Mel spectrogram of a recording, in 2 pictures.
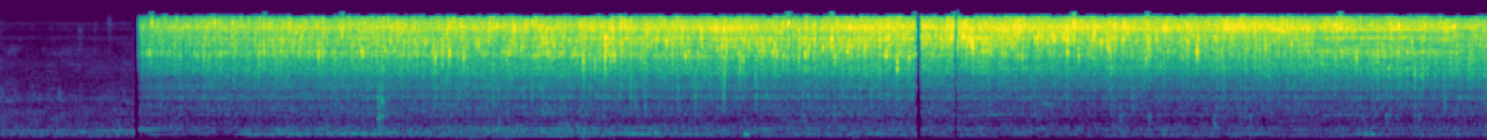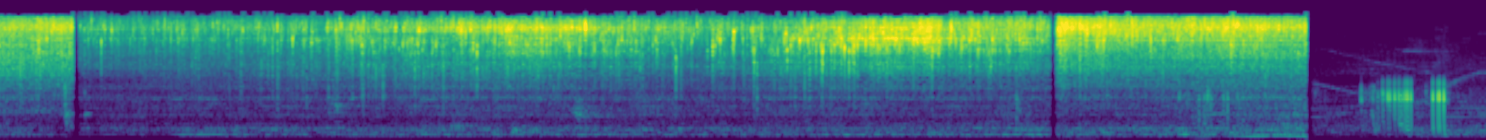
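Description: Skewered seekh kababs frying in oil on a hot iron tawa over a high flame: a steady, dense sizzle. It starts about a second in, breaks off abruptly a few times, and stops suddenly near the end.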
